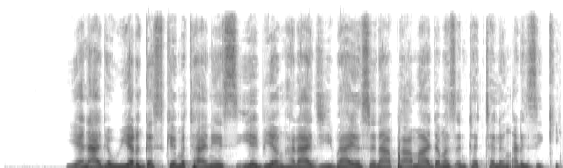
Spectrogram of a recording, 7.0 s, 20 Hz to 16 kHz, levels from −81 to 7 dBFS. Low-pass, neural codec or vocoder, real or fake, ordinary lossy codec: 14.4 kHz; none; real; AAC, 64 kbps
